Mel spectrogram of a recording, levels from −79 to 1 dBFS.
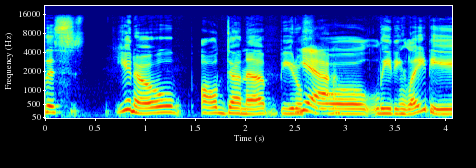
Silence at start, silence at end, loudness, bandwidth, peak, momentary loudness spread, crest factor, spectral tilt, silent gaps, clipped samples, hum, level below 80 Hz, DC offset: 0 s; 0 s; -17 LUFS; 15.5 kHz; -2 dBFS; 7 LU; 14 dB; -4 dB/octave; none; under 0.1%; none; -56 dBFS; under 0.1%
